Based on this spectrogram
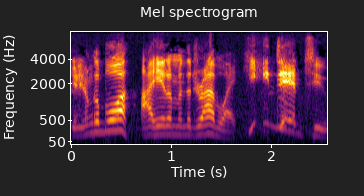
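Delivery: gravelly, rasping villain voice. Acting out a movie scene, threatening a father: gravelly Slappy voice. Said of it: "the guy with the gravelly voice".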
